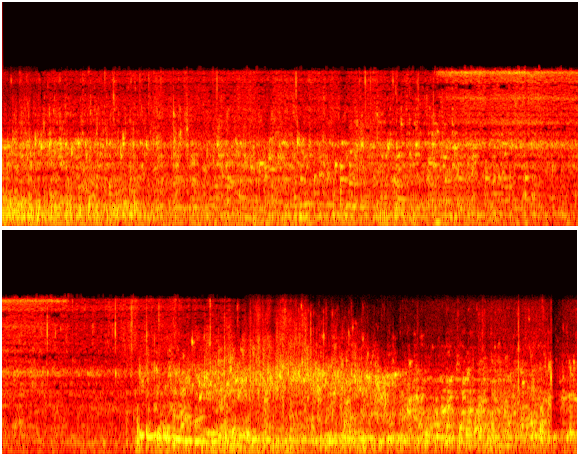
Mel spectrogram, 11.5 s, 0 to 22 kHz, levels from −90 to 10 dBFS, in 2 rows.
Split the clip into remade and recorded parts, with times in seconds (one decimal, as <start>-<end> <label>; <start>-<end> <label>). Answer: 0.0-1.5 recorded; 1.5-3.8 remade; 3.8-6.9 recorded; 6.9-8.7 remade; 8.7-11.5 recorded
